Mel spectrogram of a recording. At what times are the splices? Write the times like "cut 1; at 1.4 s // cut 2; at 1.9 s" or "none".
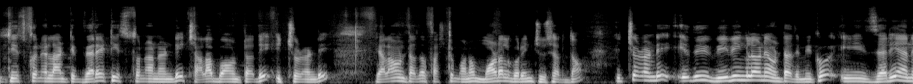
none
